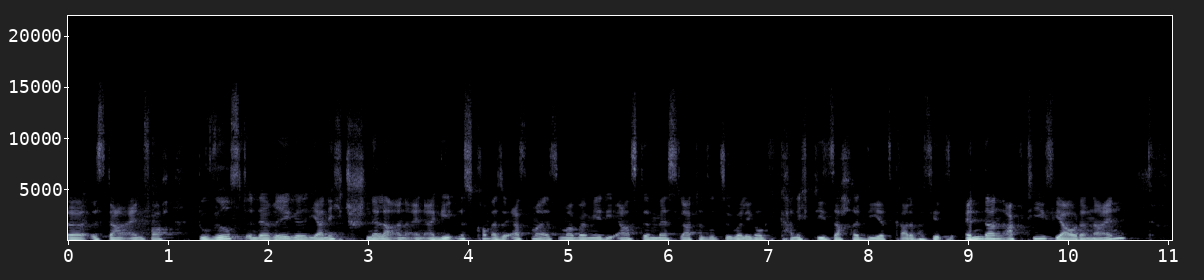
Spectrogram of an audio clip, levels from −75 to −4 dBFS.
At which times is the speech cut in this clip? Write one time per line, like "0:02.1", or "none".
none

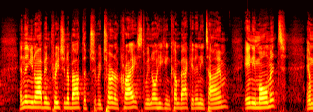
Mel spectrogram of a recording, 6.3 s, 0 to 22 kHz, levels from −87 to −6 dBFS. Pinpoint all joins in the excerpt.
none

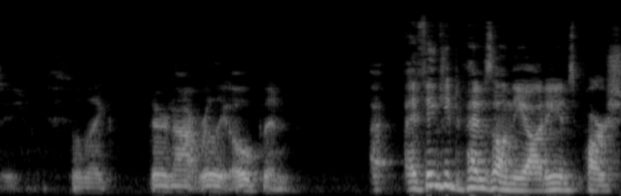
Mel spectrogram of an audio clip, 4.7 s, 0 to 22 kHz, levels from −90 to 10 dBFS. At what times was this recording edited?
none

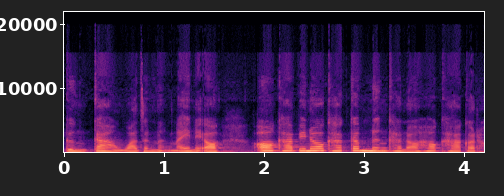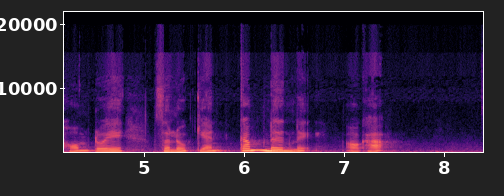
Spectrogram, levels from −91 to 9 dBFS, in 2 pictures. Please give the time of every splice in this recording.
0:06.9

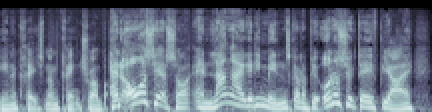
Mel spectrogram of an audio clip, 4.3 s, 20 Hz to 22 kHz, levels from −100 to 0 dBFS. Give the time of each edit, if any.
0:01.1

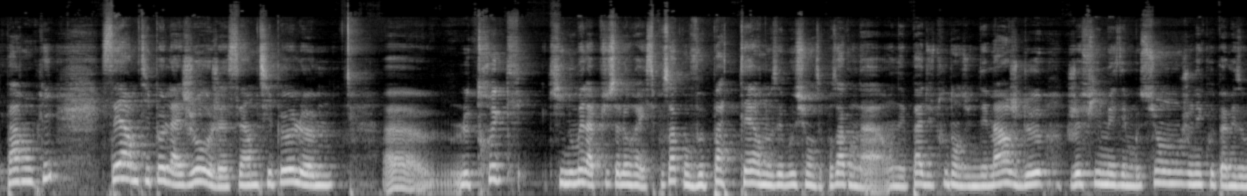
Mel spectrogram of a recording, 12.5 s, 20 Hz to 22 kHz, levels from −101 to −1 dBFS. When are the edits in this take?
none

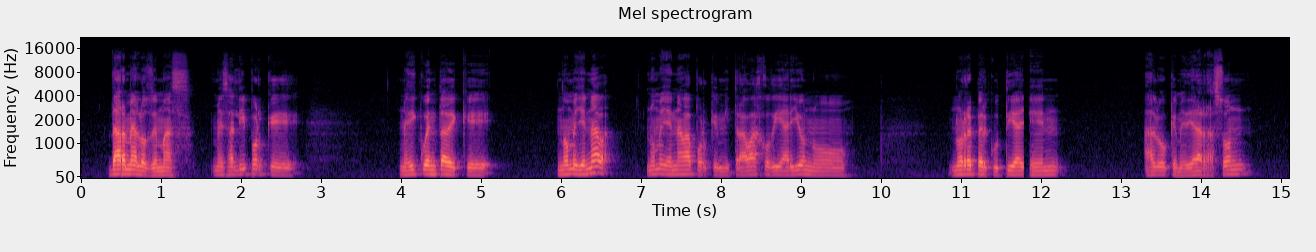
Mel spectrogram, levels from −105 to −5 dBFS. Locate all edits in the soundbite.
0:01.6
0:11.8

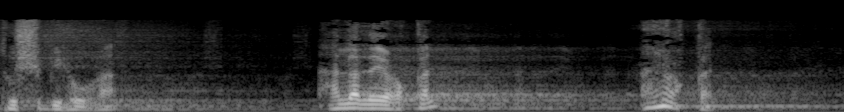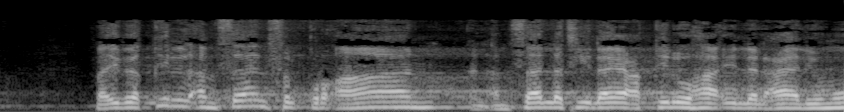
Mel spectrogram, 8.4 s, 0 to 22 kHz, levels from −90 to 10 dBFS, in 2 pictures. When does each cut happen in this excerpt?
none

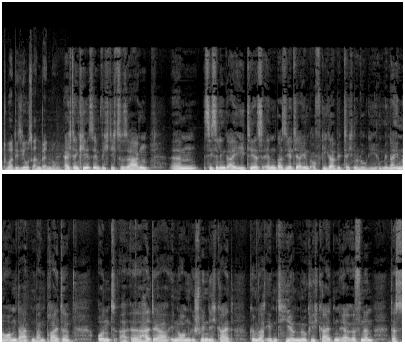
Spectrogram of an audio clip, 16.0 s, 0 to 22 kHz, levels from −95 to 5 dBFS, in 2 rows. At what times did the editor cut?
0:07.5
0:11.0
0:13.3

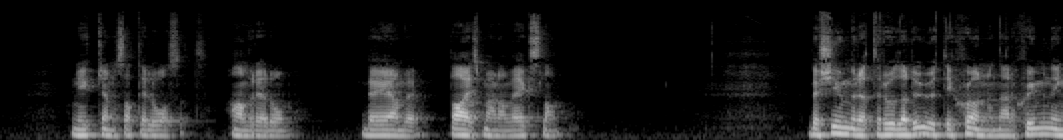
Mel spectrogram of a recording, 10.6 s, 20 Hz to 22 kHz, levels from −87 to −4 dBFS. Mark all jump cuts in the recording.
0:02.2

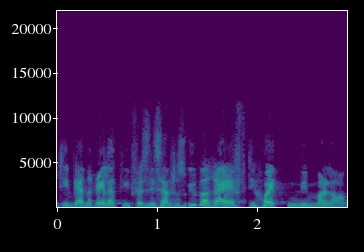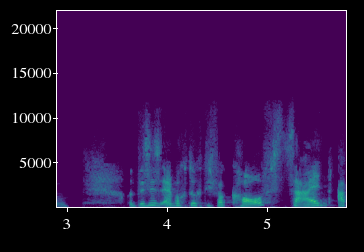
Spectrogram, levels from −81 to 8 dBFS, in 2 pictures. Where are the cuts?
0:01.3

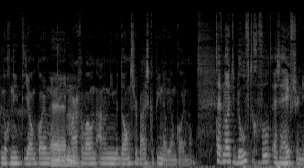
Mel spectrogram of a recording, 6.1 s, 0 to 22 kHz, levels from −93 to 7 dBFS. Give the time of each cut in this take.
0:01.3
0:04.3

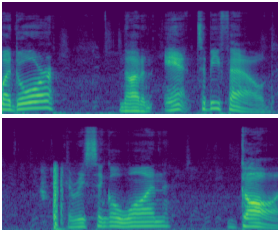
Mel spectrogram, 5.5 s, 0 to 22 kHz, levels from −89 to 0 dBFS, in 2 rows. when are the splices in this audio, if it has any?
none

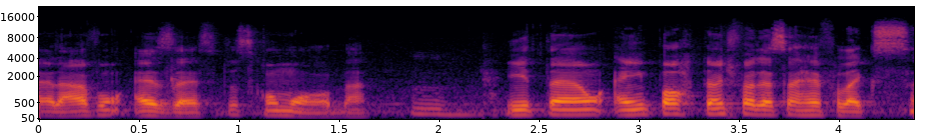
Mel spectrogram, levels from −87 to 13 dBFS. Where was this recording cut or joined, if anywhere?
0:02.2

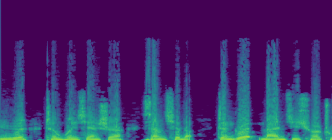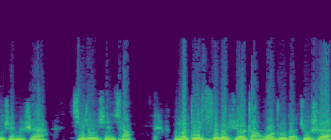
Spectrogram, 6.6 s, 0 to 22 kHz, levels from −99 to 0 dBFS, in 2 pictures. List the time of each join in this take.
0:05.0

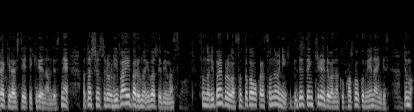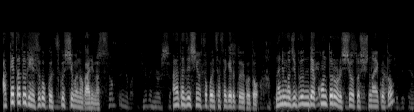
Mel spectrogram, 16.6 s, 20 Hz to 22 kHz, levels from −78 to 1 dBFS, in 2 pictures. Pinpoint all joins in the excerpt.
0:05.7
0:11.7

